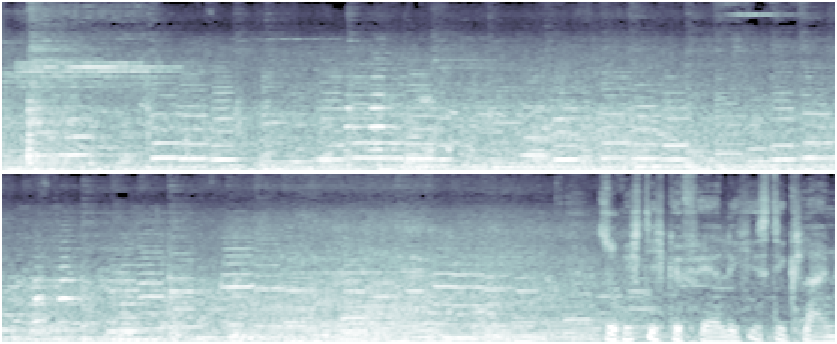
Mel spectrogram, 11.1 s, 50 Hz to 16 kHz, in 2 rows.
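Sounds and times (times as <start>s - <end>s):
car horns in traffic jam: 0.0s - 9.8s
car engines idling and revving in afternoon traffic jam in São Paulo Brazil: 1.6s - 9.5s
speech: 9.6s - 11.1s.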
